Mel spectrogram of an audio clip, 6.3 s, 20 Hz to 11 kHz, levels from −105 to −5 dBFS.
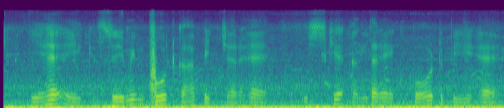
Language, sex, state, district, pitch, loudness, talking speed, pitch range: Hindi, male, Haryana, Jhajjar, 115 Hz, -23 LUFS, 125 wpm, 105-125 Hz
